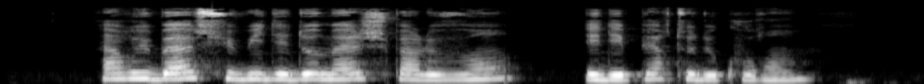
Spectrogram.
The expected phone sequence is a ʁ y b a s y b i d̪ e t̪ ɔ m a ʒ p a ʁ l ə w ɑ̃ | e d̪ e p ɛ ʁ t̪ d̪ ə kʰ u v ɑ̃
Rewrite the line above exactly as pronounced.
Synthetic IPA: a ʁ y b a s y b i d̪ e d̪ ɔ m a ʒ p a ʁ l ə v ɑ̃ | e d̪ e p ɛ ʁ t̪ d̪ ə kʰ u ʁ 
